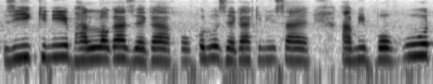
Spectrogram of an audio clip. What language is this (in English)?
Assamese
